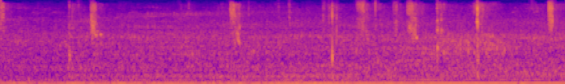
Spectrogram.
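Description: A steady, loud low rumble with faint scattered sharp ticks over it.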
